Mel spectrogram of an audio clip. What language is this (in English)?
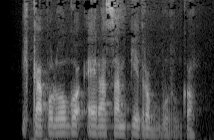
Italian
